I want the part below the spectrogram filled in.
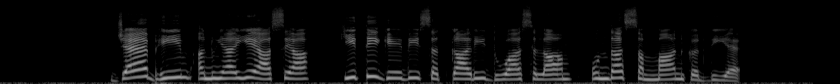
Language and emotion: Dogri, neutral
